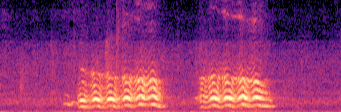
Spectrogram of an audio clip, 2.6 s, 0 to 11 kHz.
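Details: Mountain frogs calling in rain on a spring-like January 21, possibly while spawning: two rippling, pulsed croaks of roughly half a second each, separated by a short pause.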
